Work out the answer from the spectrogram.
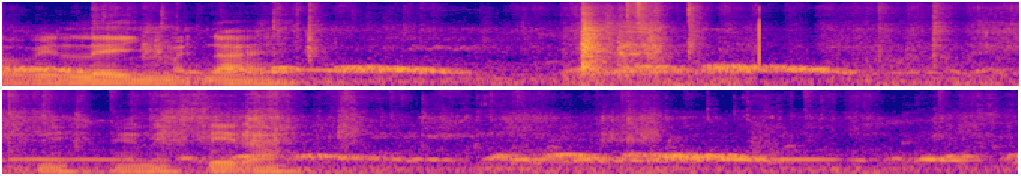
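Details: Many captive zebra doves kept in pairs indoors for breeding give overlapping soft rolling coos in a steady low chorus, while a man talks at the start and again midway.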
